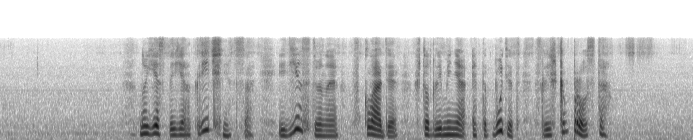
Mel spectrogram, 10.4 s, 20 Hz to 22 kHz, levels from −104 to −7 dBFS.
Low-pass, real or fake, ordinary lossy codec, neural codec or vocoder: 7.2 kHz; real; none; none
